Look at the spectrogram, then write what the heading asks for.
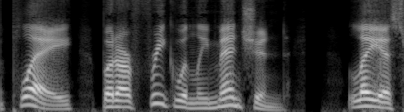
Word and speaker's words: Laius: Laius pronounced as 3 syllables, la-e, word, the last king of Thebes, before Oedipus.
